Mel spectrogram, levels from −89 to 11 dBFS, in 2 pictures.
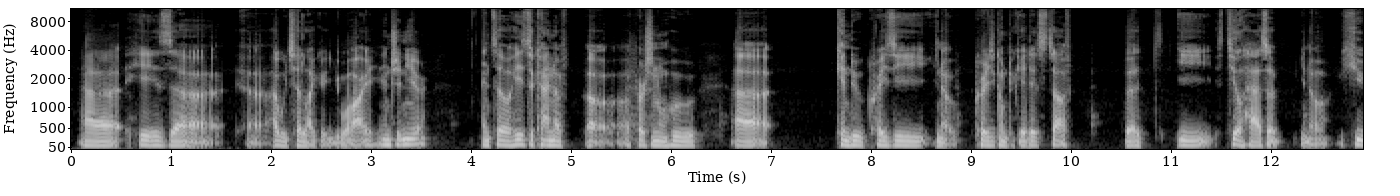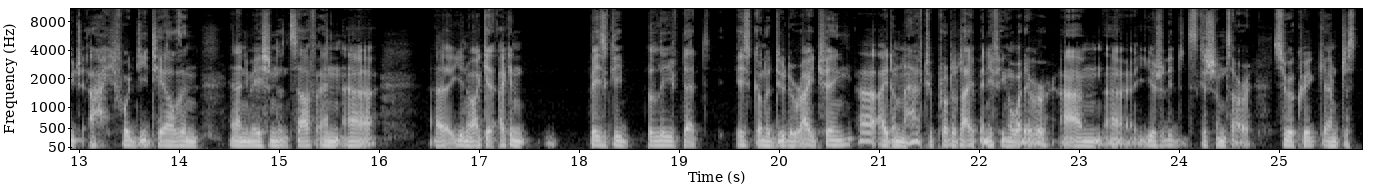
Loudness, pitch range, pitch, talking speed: -17 LUFS, 95-110 Hz, 100 Hz, 195 wpm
